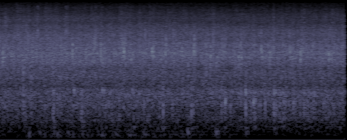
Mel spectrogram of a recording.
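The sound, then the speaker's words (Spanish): Rain falls steadily, making a dense and continuous patter and hiss with no breaks. “Parece que llueve otra vez.”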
